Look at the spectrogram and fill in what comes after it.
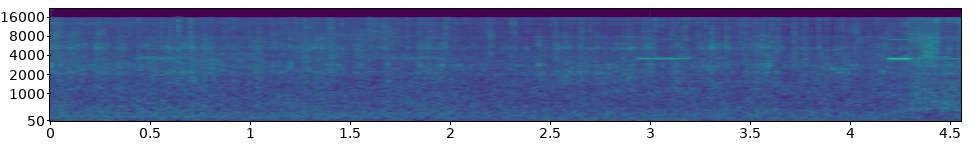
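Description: A train's steady running noise, a rumble and hiss, with a few brief high squeaks.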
